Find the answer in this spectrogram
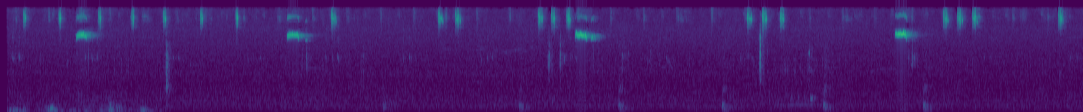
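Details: Suiriri defending its territory against a Yellow-headed Caracara; sharp high twittering notes come in short bursts about every two to three seconds, over steady ticking insect pulses and faint low rumbles.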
